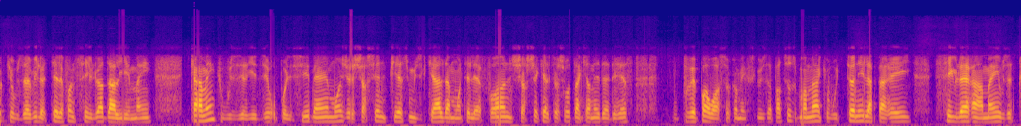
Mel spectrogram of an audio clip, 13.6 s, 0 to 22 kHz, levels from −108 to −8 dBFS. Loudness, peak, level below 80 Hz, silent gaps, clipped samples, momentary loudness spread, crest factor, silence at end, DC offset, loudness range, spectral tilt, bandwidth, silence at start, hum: -28 LUFS; -6 dBFS; -66 dBFS; none; under 0.1%; 15 LU; 22 dB; 0 s; under 0.1%; 4 LU; -6.5 dB/octave; 10.5 kHz; 0 s; none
